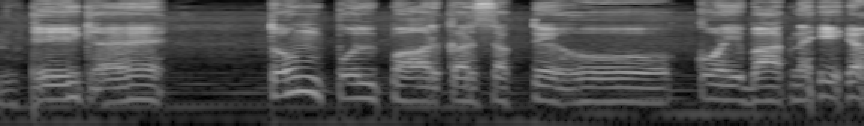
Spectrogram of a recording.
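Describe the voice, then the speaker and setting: Someone puts on a character voice at a low-to-middle pitch, talking at a moderate pace over clear background noise. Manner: shouting.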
